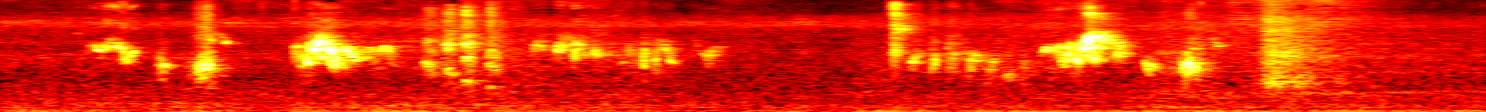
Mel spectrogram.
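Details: Budgies flying free, making a stream of small twittering chirps and a few rough squawks over a low background rumble, with possible wing flutter.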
